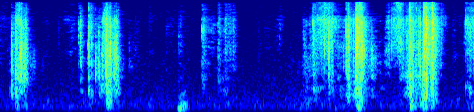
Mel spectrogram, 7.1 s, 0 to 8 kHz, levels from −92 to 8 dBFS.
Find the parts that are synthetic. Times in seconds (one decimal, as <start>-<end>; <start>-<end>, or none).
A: none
